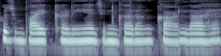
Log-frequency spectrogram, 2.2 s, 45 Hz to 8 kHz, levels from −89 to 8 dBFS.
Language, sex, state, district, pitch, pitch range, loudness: Hindi, female, Chhattisgarh, Sukma, 185 Hz, 185-190 Hz, -16 LUFS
